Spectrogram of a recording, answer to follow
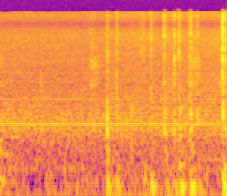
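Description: Computer keyboard typing a word: a few light, separate keystrokes, mostly in the second half.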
